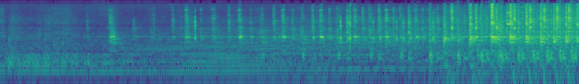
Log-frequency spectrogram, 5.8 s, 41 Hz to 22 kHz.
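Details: Diesel R180 single-cylinder engine from a saw bench, after piston ring installation for complaints of low power and oil consumption, started after refilling oil; catches and picks up speed to about three beats a second, running evenly without misses.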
